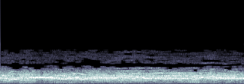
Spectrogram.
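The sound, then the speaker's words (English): A dense, continuous roar of a large crowd cheering and chattering at Fred Allen's parade to the Old Town Hall, loud, with overlapping shouts and whoops blending into a steady wash of festive noise. “Let's join the happy crowd, folks. Everybody's going.”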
